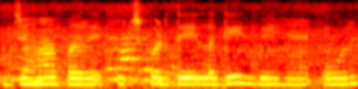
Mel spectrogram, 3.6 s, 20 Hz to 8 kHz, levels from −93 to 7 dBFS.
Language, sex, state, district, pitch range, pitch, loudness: Hindi, female, Haryana, Rohtak, 195-210 Hz, 200 Hz, -14 LUFS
